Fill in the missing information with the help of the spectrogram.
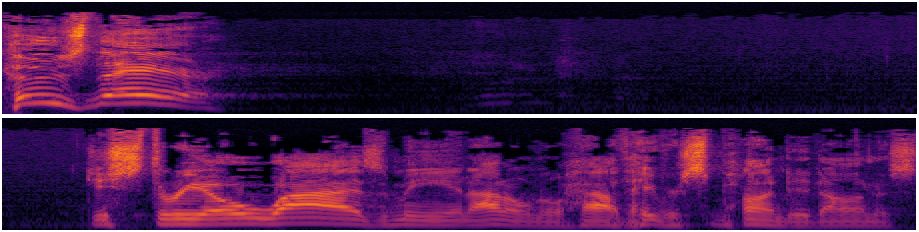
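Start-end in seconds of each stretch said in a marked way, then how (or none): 0.0-5.2 put-on very high-pitched voice with Southern accent. Speaker acting out an imagined exchange at a door, in a put-on southern accent. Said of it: "In that southern slang that I'm sure she had".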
